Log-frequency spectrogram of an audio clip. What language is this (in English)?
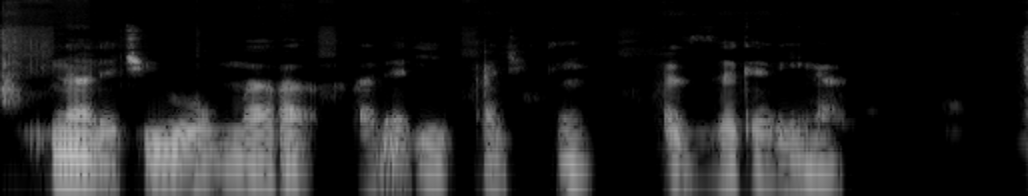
Hausa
